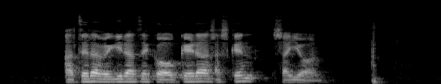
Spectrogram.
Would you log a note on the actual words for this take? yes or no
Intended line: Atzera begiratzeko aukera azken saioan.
no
